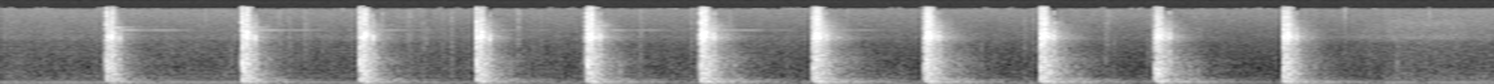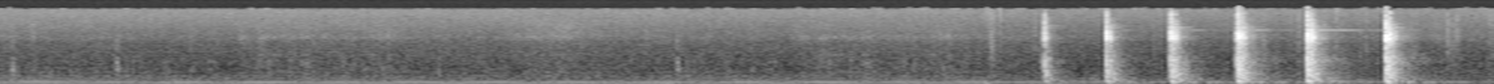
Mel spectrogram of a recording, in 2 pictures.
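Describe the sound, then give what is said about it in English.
A hammer drives nails to put up a sign, with a steady run of about ten sharp, ringing blows, falls quiet for several seconds, then resumes with a quicker burst of half a dozen strikes. “Hammer.”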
